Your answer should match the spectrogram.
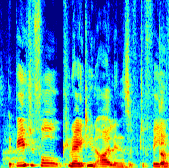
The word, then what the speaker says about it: Tofino: it literally, the only word on the whole postcard was Tofino.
